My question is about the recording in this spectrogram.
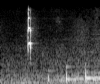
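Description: A single light clink about half a second in as an ink brush is set down in a small ceramic ink dish, followed by soft plucked-string music notes that begin about a second in and build.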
